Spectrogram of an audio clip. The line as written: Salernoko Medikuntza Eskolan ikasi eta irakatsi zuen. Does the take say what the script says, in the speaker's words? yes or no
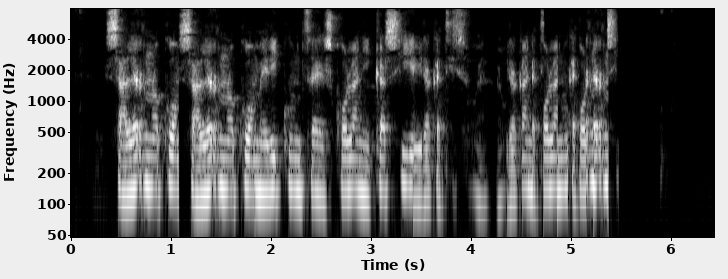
no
